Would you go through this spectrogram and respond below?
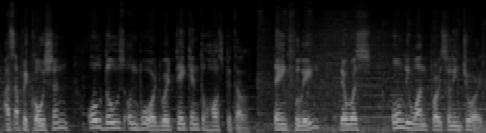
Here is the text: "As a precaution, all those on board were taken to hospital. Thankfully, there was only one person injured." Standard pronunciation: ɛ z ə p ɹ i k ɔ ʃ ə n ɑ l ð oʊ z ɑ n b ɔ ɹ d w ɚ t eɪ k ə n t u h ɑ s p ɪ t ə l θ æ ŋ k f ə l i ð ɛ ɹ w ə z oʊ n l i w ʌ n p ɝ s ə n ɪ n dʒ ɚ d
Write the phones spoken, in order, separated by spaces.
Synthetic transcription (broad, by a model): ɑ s ə p ɹ i k ɔ ʃ ə n ɑ l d oʊ s ɑ n b ɔ ɹ d w ɚ t eɪ k ə n t u h ɑ s p ɪ t ə l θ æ ŋ k f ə l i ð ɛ ɹ w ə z oʊ n l i w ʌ n p ɝ s ə n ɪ n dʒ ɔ d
